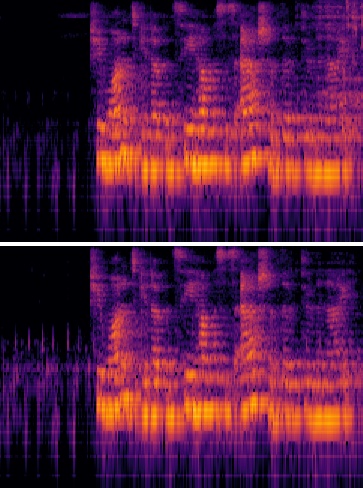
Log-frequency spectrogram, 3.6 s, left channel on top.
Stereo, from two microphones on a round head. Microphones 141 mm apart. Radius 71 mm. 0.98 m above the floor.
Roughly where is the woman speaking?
Centre.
